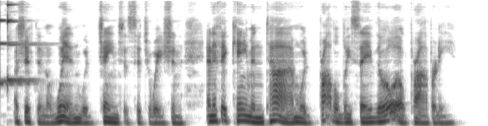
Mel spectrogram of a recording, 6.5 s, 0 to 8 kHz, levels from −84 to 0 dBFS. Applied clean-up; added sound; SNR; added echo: classical method WPE with log-MMSE.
